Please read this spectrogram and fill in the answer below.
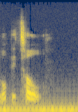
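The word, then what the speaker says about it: L'Hôpital: topic in advanced calculus called the libertal rule okay this is um how you um normally uh pronounce it sometimes in certain book it's called lopitol without an s here okay so um this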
